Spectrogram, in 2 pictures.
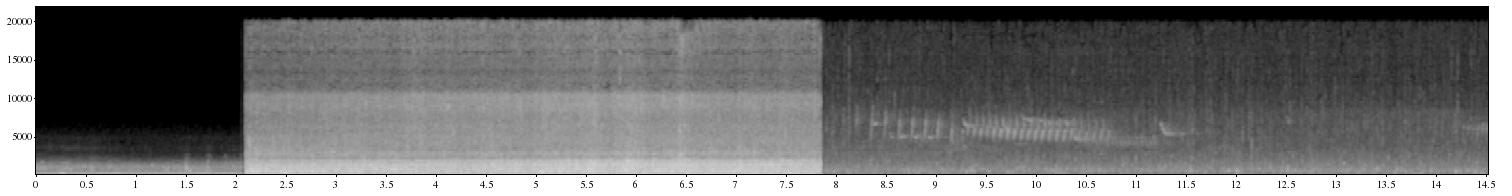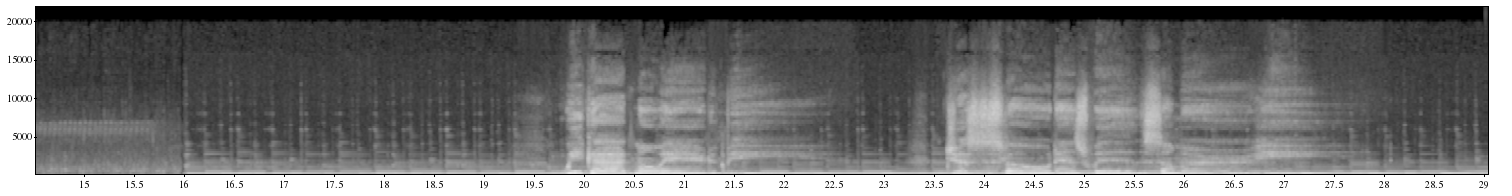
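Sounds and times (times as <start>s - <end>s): rushing river water: 2.2s - 16.0s.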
